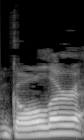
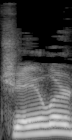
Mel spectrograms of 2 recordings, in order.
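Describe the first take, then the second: First: The word begins with a hard G sound. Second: The word begins with a J sound. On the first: The speaker calls it wrong. "not goaler" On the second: The speaker calls it right. "which we established is pronounced jailer"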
